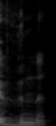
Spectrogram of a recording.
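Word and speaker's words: إذن: ہیں، کہتے ہیں اذن، کیونکہ ہمارے یہاں اردو میں دال ذال اور ری زے، اس میں جو زے اور ذال ہے اس کو ہم ایک ہی طرح تلفظ کرتے ہیں، لیکن عربی میں صحیح تلفظ اس کا ہے اذن۔ اذن یعنی پرمیشن، اجازت۔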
